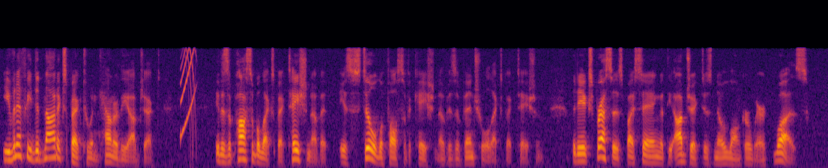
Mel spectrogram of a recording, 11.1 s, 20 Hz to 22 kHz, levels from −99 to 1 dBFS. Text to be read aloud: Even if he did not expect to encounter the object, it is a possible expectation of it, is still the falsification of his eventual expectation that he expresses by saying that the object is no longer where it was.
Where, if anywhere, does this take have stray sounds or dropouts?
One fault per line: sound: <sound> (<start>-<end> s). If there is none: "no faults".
sound: chirp (2.4-2.6 s)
